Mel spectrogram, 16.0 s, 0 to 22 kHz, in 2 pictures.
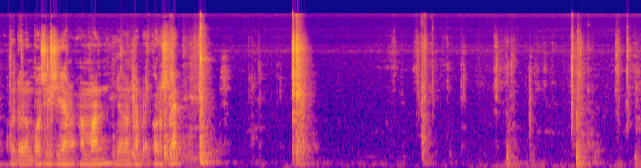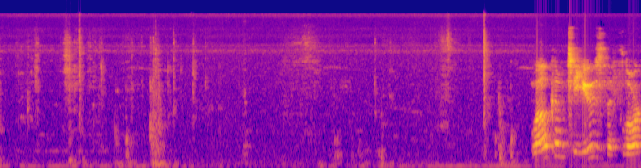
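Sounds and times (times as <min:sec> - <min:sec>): hard plastic clicks and knocks: 0:05.2 - 0:11.2.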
